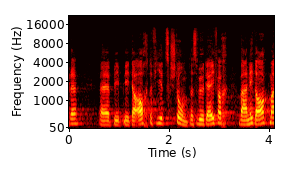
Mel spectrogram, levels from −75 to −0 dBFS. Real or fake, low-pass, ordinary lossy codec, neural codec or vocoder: real; 14.4 kHz; AAC, 48 kbps; none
